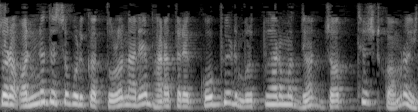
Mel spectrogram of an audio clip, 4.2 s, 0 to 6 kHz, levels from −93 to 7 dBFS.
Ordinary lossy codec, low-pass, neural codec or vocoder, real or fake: none; 5.4 kHz; none; real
